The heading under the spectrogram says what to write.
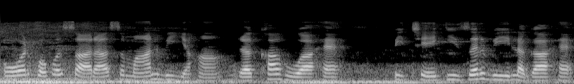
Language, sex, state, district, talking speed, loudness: Hindi, female, Punjab, Pathankot, 145 wpm, -16 LUFS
